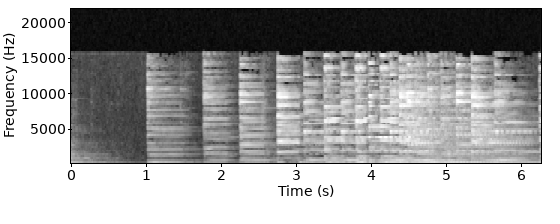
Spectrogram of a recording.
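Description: Harpsichord playing a few spread chords over a held low bass note, the sparse continuo accompaniment of operatic recitative. It is quiet for about the first second; the bass note moves up a step near the end.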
